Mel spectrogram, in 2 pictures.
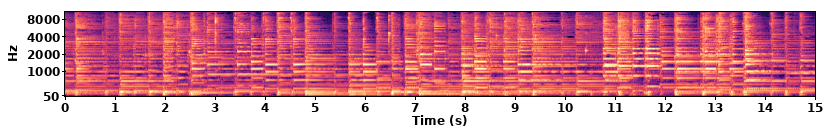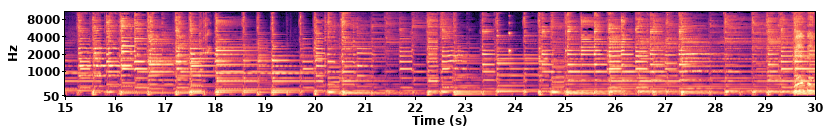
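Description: Instrumental break in a gentle song: acoustic guitar playing a run of quick plucked notes over a steady lower accompaniment, with no singing.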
